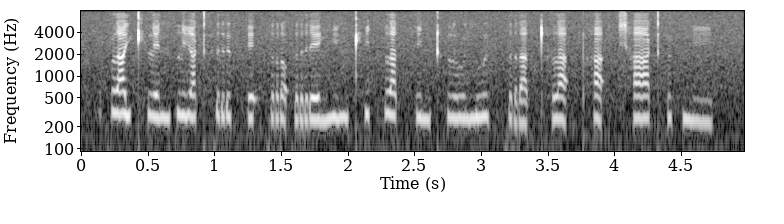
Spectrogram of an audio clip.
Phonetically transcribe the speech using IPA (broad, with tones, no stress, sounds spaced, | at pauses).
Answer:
k l a˧ j kʰ l e˩˦ n p l i˨˩ a̯ kʰ r ɯ˨˩ k̚ ʔ e˨˩ ʔ p r ɔ˨˩ ʔ r eː˩˦ ŋ iː˦˥ ŋ kʰ i˦˥ t̚ p l a˦˥ t̚ h i˨˩ n kʰ l uː˦˥ n w ɯ˥˩ k̚ p r a˨˩ t̚ pʰ l a˥˩ ʔ pʰ a˦˥ ʔ t͡ɕʰ aː˥˩ kʰ ɯ˥˩ k̚ ŋ iː˧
